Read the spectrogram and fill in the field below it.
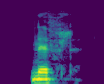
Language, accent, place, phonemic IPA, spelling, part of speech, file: French, France, Lyon, /nɛfl/, nèfle, noun, LL-Q150 (fra)-nèfle.wav
- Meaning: medlar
